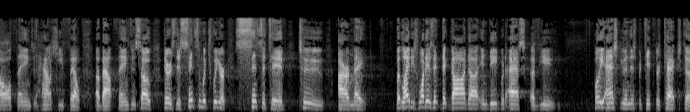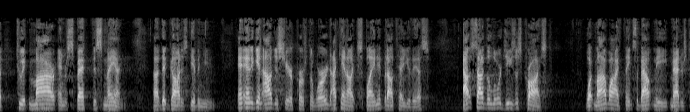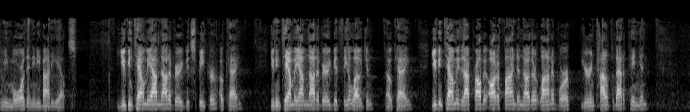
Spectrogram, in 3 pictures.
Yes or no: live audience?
yes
